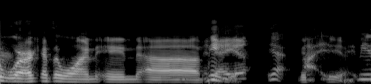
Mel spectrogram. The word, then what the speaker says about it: Media: I actually used to work at the one in Media. Medea. Yeah, Medea. I mean, it's a small place. It's pronounced Medea, Al.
